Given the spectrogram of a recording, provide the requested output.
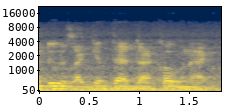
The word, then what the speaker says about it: diclofenac: Only took me about 4 fucking years to figure out how to pronounce it. I'm like, what's that? That's something? Clavicle? What is that? So it's diclofenac.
